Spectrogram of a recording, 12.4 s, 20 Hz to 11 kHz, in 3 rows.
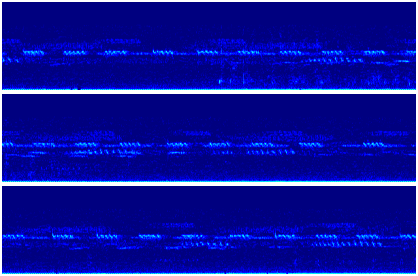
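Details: Night chorus of crickets in eastern Botswana wilderness at 02:30 on 21 May 2016. Shrill pulsed trills repeat in an even rhythm over a softer, lower chirping layer and a steady deep hum.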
